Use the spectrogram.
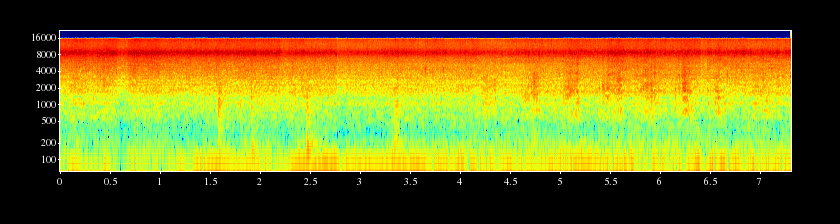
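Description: Shallots and garlic fry with a ground spice paste in hot oil, a loud steady sizzle and hiss close up, with occasional stirring scrapes and no talk.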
